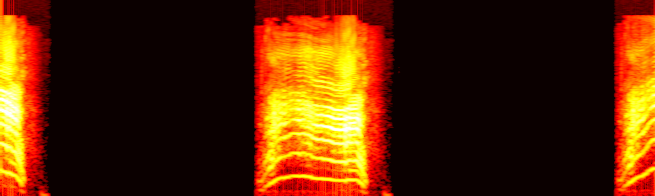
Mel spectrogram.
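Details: Lion cubs at play in the wild give loud, harmonic, drawn-out mewing calls that arch up and then down, spaced about two seconds apart with silence between.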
